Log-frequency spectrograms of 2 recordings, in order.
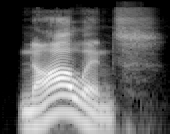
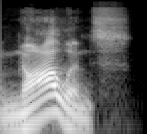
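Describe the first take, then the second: First: Nolans as two quick syllables, NAH-lunz; a proud New Orleans local saying Nolans. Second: Nolans said loud as NAH-lunz; local Nolans again. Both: Shown as a demonstration. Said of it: "You gotta say it like that".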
